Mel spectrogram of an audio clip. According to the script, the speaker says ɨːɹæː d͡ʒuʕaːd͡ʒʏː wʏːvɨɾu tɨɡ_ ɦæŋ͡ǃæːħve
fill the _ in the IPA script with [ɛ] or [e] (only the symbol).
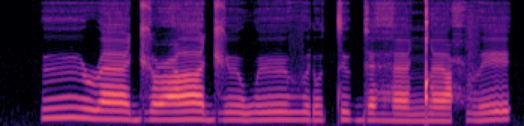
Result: ɛ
